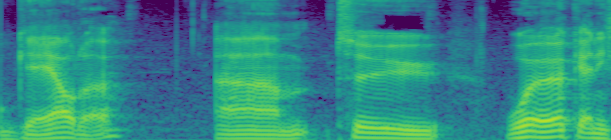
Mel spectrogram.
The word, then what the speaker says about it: Gouda: And he said, "Gouda." You got to there's a bit of a guttural type thing with the G.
